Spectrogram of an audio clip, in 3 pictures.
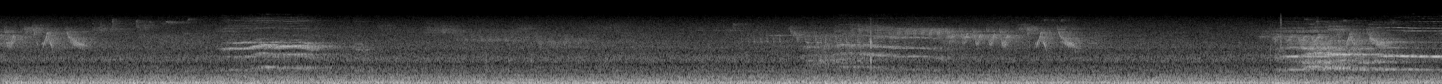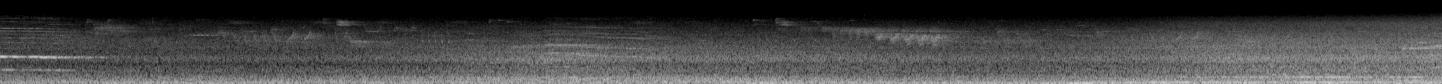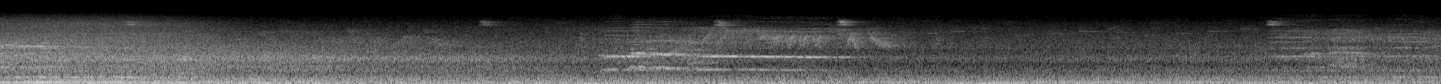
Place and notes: Schlosspark Ostrau
Schloss, Ostrau, park, rooster, poultry farm, fertilizer, rural, Background Listening Post
Ostrau, Germany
